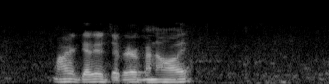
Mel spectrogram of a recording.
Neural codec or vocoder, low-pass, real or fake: codec, 16 kHz, 2 kbps, X-Codec, HuBERT features, trained on general audio; 7.2 kHz; fake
